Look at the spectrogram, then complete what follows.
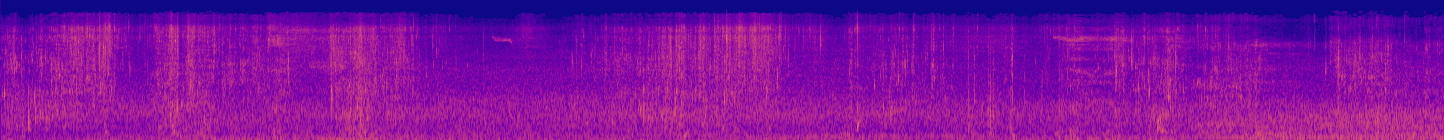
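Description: Kayak paddles dipping and pulling through the water beside an inflatable tandem kayak, with irregular splashes and drips from the strokes, over wind on the microphone.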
